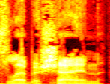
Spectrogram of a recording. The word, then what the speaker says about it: Labuschagne: So he tells people his name is Labuschagne.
